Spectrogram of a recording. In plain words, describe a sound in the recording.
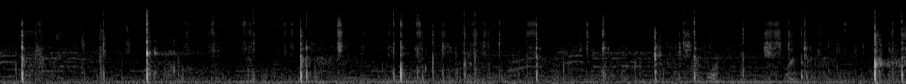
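Paddles hit a plastic ball back and forth with sharp pops, outdoors.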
